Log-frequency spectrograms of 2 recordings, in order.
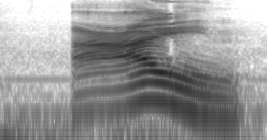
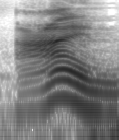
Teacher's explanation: So basically Ain comes from the middle of your throat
